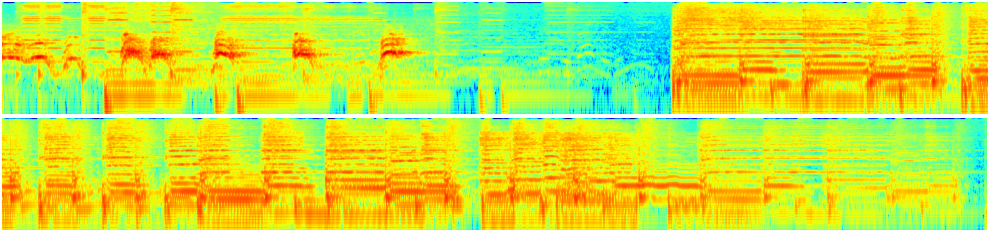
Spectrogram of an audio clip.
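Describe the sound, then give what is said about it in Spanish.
A children's radio program's bumper jingle opens with a few rhythmic dog barks over soft music, then pauses briefly before a loud, full burst of bright music that runs to the end. “perdón por dejar ese espacio libre sin hablar, pero estábamos poniendo la cortinilla”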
